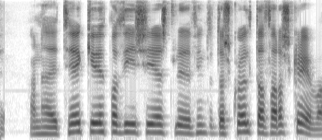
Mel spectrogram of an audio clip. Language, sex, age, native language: Icelandic, male, 20-29, Icelandic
